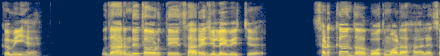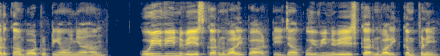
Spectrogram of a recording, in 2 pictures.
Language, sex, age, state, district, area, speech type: Punjabi, male, 45-60, Punjab, Rupnagar, urban, spontaneous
